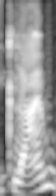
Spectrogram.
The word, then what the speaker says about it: climb: rights number two he climbed over the wall in this sentence climb is a word which has be silent number third he bought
